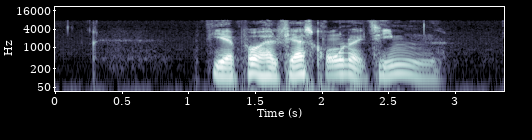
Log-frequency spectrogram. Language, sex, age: Danish, male, 44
